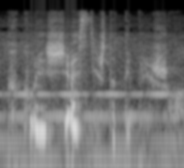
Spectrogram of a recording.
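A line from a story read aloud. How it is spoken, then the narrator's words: Whisper. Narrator (Russian): прошептала она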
